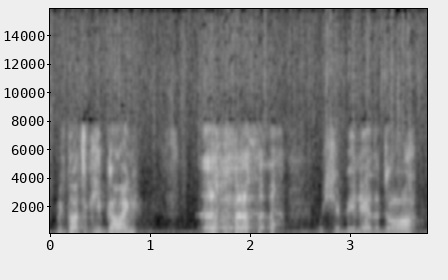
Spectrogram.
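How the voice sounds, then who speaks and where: A man's voice: sits high, big pitch swings, a little slow, gravelly, a bit bright, slight background noise, heavily acted. A man playing a resolute crime-fighting avenger in old-time radio drama style, with a dramatic, authoritative delivery. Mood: urgent. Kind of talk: 1940s radio drama acting.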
